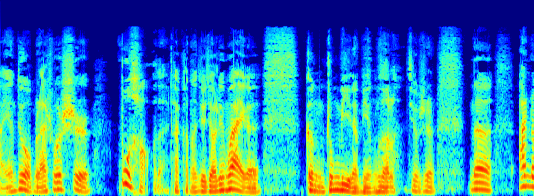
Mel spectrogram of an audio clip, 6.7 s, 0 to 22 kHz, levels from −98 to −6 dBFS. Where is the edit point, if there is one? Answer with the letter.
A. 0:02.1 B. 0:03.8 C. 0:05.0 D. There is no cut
A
